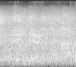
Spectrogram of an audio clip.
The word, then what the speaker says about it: Kenmeri: Et donc, les Japonais l'ont appelé la Kenmeri. La prononciation exacte, c'est Tout à fait, Kenmeri. Kenmeri. Oui, c'est ça.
